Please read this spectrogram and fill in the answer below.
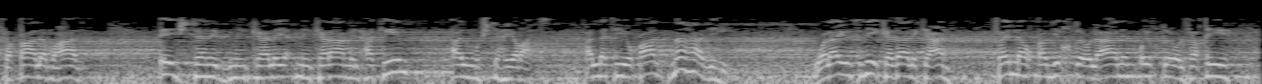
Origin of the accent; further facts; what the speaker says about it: Saudi Arabia; أما نحن ولله الحمد في بلادنا المملكة العربية السعودية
